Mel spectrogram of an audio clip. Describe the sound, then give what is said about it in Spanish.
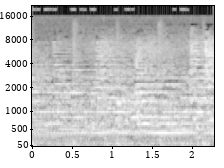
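Cathedral church bells ring steadily and loudly in a town in Nicaragua, their overlapping tones sustained, with new strikes roughly every half second, rung after news that a local woman had won. No voices are heard. “Ahí están sonando las campanas, lo que escuchan ustedes son las campanas de la catedral que sonaron”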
